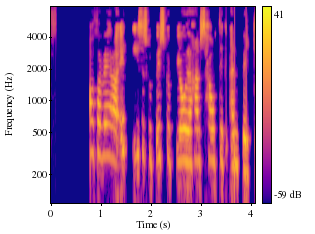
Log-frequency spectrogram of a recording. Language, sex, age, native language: Icelandic, female, 20-29, Icelandic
